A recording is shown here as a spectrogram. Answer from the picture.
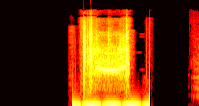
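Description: Camera-shutter sound effect added in editing. After silence, there is a sharp click about a second in, then a short burst with a dipping whistle-like tone, then a second click at the end, all within about one second.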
